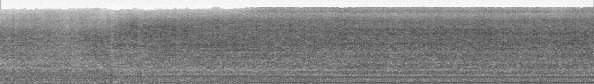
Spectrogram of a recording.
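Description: Small gasoline engine of a portable water pump running steadily on the boat's deck, its pitch settling about two seconds in, over the rush of the boat's wake.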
